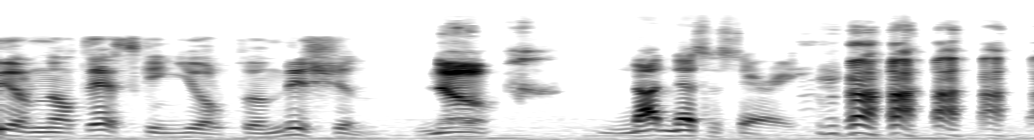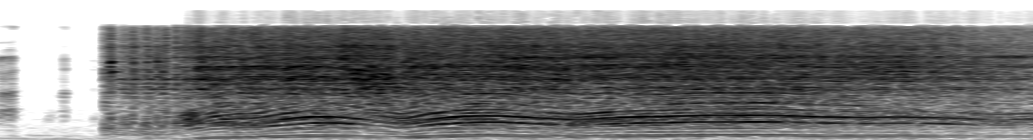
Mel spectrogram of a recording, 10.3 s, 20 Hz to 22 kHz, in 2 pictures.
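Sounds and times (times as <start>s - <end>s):
speech: 0.0s - 7.7s
laughter: 4.1s - 5.7s
motorized bone saw buzzing: 5.7s - 10.3s.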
